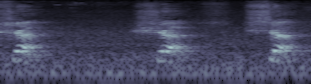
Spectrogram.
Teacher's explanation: यहाँ पर टकराता है तो हवा निकली यहां से, ठीक है, अंदर से हवा निकली बाहर और उस हवा का घर्षण हुआ, तो यहाँ पर ताल और जिह्वा का घर्षण हो रहा है और ये हवा तेजी से निकल रही है। श श श बोल के देखिए, जिह्वा में स्पर्श करिएगा, श तेज से है, और जो हवा निकल रही है तो या तो ओठ में स्पर्श करेगी या हाथ लगा लीजिए, गर्म हवा रहेगी। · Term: उष्ण वर्ण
